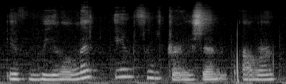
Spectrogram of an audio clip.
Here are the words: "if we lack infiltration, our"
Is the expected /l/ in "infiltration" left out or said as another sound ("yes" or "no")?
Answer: no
